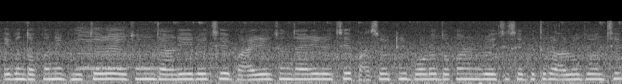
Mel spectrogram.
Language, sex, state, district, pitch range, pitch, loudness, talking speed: Bengali, female, West Bengal, Paschim Medinipur, 240-250 Hz, 245 Hz, -13 LUFS, 195 wpm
